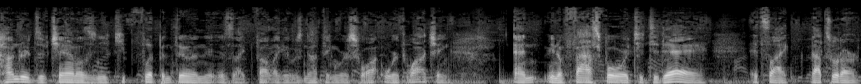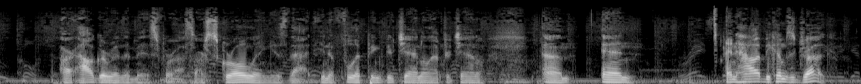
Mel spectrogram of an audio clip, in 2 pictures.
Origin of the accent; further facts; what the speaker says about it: United States; as a black kid growing up in America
